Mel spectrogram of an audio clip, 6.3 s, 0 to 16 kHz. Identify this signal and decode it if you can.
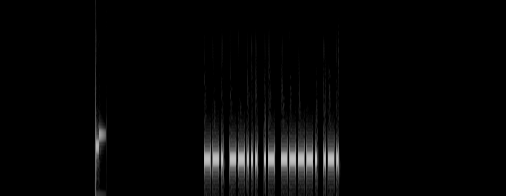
Morse code, heard as a keyed tone, about 42 wpm, 700 Hz. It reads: G7A9R
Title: Code Groups - 5 Letter:Numbers - 45wpm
